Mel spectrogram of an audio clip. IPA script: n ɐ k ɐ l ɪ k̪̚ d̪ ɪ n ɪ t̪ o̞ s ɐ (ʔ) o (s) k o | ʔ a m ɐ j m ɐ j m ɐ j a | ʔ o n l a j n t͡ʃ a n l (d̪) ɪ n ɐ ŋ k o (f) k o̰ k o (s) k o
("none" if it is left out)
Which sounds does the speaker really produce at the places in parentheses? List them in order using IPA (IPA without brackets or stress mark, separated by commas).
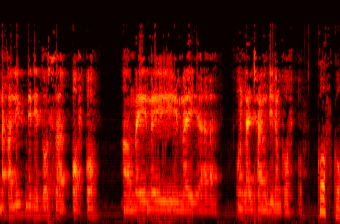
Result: k, f, d̪, f, f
